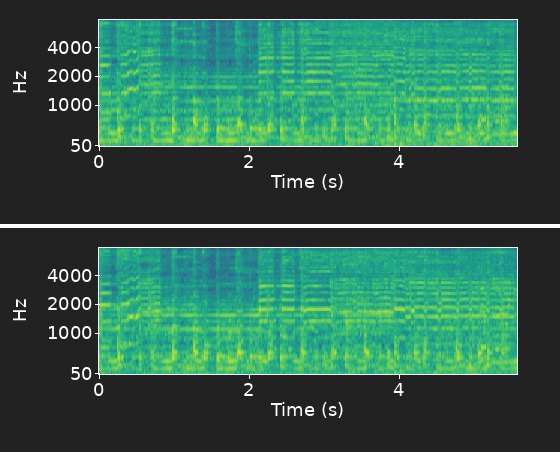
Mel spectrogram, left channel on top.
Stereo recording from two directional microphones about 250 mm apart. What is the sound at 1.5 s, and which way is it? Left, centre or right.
Music, centre.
